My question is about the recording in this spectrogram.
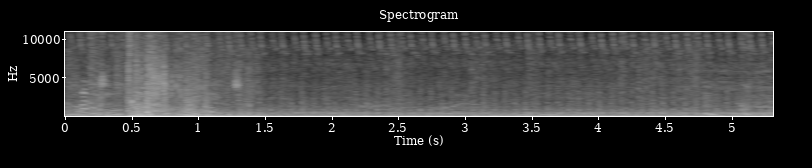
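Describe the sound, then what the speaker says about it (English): Support helicopter touching down at the landing zone in Metal Gear Solid V: The Phantom Pain, a steady rotor drone with a brief louder thump near the start. "Support helicopter has arrived."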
